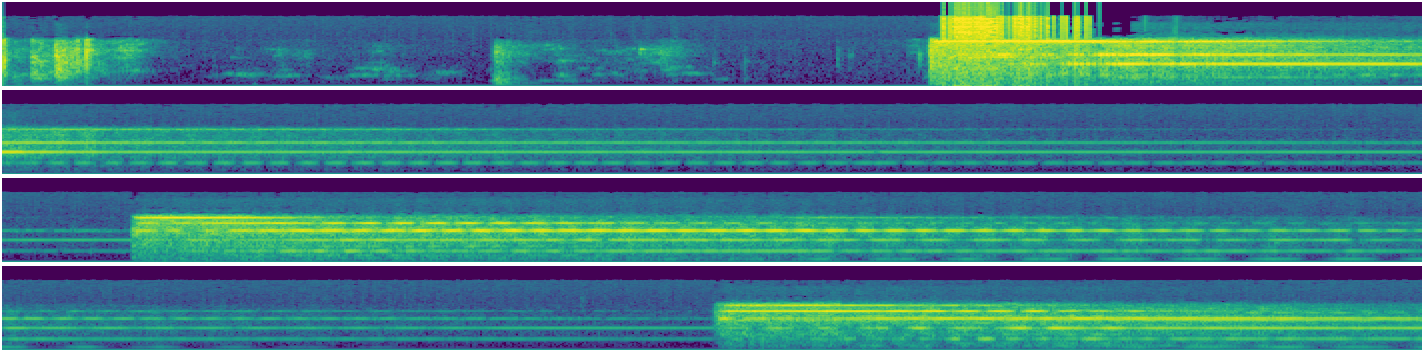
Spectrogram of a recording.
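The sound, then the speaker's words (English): A closing chime is struck three times at slow, even intervals, each note ringing out loud and clear with bright overtones and slowly fading before the next strike. “if you would chime us out, I would greatly appreciate it.”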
